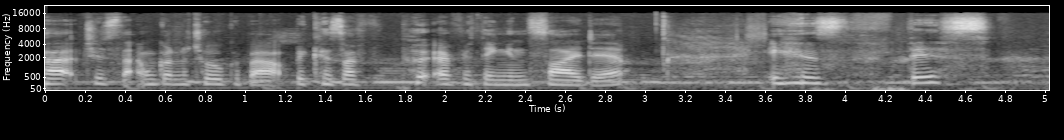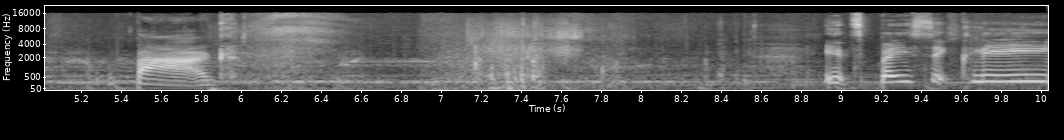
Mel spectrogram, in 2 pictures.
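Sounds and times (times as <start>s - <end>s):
suitcase fabric rustling: 5.8s - 8.5s.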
